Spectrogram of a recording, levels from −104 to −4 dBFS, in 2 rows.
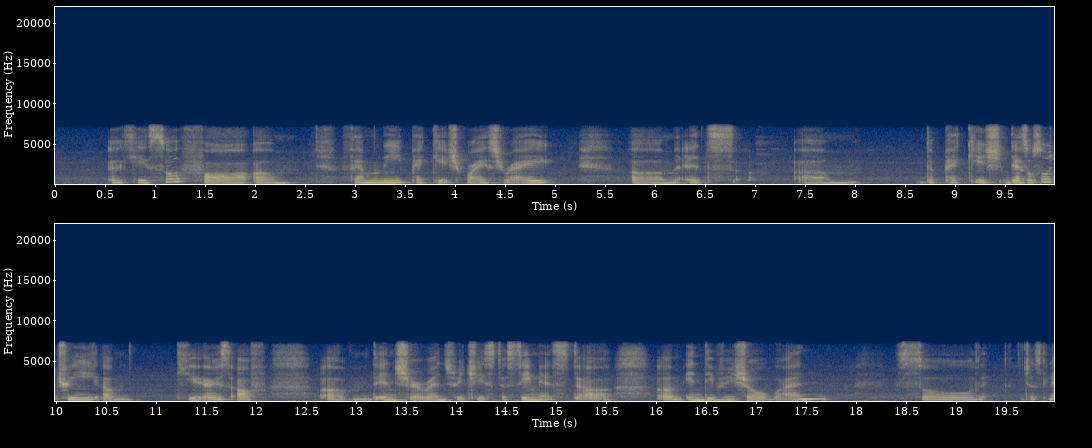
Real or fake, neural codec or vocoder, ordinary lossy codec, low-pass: real; none; none; 7.2 kHz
